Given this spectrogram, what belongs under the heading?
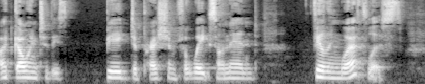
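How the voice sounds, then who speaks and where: In an Australian accent, a woman speaks at a moderate pace and fairly low pitch with monotone, flat intonation, on a very clean recording with a silent background. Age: 40s. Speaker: podcast guest sharing ADHD story. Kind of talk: casual interview.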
